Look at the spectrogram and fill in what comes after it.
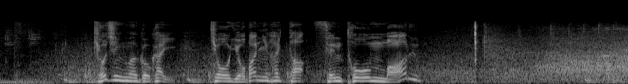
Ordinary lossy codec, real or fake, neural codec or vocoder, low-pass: none; real; none; none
